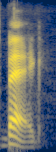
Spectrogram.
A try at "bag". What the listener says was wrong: It sounds like you're saying beg. Bag. Like fa, but bag. Like fa. Ba. fat.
